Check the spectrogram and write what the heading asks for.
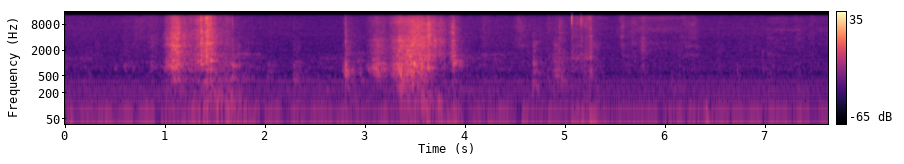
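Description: Wide drywall knife scraping and wiping joint compound across a wall in two strokes, about a second in and about three seconds in, over a steady low hum.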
